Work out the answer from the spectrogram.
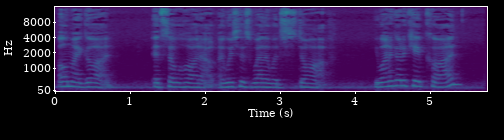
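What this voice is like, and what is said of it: Put-on Boston accent. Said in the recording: “how to speak with a Boston accent. Very basic lesson, not regional dialects, not North Shore, not talking about Southie, no slang. This is just Boston accent 101”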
